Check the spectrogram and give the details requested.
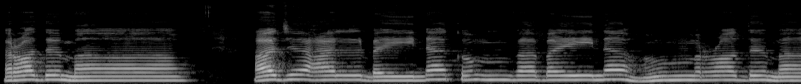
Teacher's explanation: رد، را زبر دال، رد دال پر جزم، یہ بھی قلقلہ پڑھیں گے نمایاں۔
